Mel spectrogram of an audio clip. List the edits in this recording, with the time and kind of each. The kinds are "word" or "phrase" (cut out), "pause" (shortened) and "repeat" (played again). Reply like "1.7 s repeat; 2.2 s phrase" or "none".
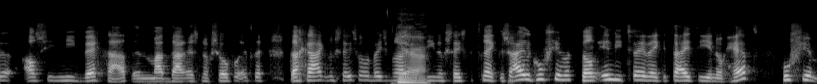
5.8 s pause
